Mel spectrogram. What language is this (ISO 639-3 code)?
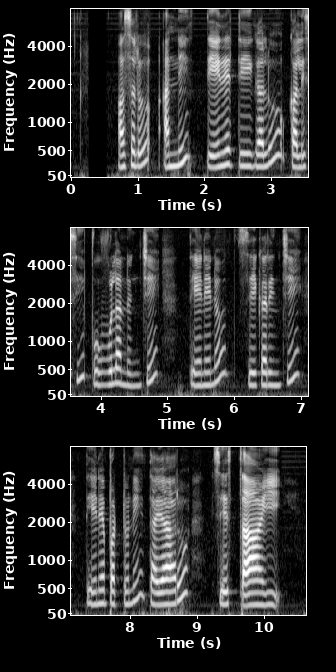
tel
